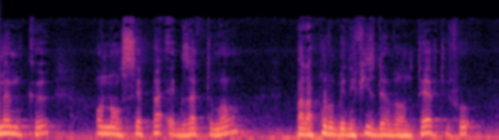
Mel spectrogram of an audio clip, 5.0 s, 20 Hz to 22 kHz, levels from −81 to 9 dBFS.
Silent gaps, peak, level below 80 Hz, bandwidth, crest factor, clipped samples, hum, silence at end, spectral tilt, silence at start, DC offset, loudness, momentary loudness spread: none; -4 dBFS; -32 dBFS; 14.5 kHz; 14 dB; under 0.1%; none; 0 s; -7.5 dB/octave; 0 s; under 0.1%; -17 LUFS; 12 LU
